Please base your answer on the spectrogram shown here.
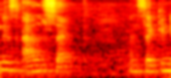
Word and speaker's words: Alsace: Then Alsace and Lorraine, the pronunciation is Alsace, and second it's Lorraine, the two French districts that had passed into Prussian hands.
